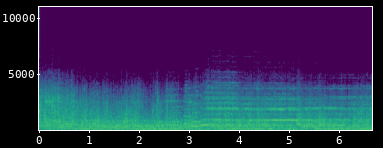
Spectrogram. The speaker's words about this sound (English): Out into the storm he obviously created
